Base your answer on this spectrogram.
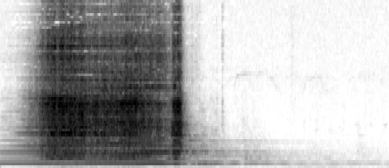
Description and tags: hard grating metal gate
A metal door in my street in Lyon France, which produces a strange grating sound.
gate, door, squeak, metal, grate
